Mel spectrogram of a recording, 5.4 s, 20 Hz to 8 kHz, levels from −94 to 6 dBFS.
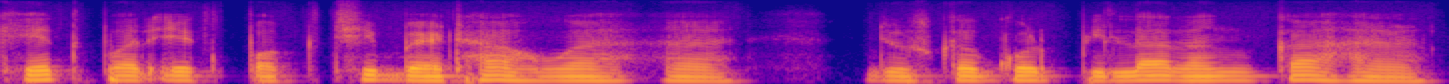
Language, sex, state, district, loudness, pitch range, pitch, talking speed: Hindi, male, Jharkhand, Palamu, -19 LUFS, 105-115 Hz, 110 Hz, 145 wpm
